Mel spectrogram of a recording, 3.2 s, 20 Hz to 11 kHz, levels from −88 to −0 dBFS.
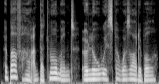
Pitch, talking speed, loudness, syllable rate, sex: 150 Hz, 190 wpm, -17 LUFS, 5.5 syllables/s, female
